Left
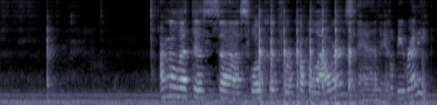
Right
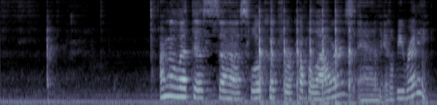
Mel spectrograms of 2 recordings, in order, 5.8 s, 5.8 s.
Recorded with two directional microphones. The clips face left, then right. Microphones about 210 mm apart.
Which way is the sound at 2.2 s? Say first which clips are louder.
Right 6 dB; 50° right (ahead or behind).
